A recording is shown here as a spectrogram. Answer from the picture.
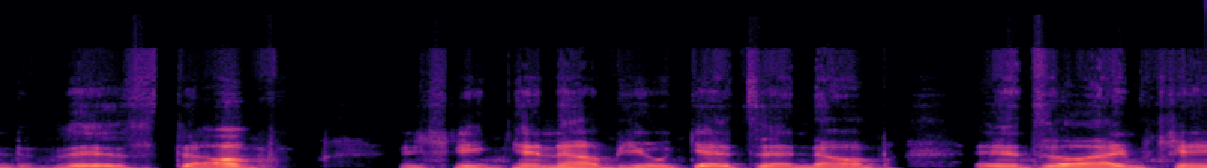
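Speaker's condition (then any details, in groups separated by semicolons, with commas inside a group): Traumatic brain injury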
